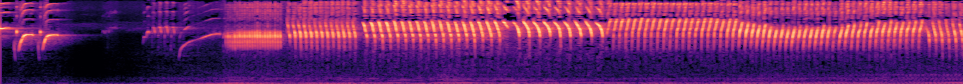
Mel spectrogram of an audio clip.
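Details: Belgian canary singing in the morning as a lure for young canaries: a few curved whistles, a short pause, then a long dense buzzing trill over faint low rumble.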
